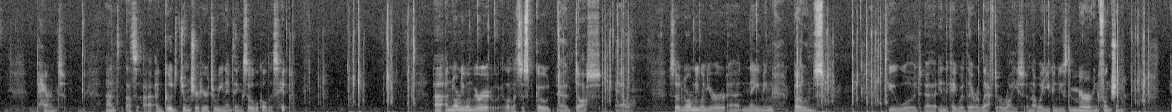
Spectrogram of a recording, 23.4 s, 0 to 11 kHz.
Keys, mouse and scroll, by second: 3.6 click, 5.8-14.0 drag, 8.3 Return, 12.6 Return, 15.0-19.7 drag, 17.7 Return, 20.9-23.4 drag, 22.8 o.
